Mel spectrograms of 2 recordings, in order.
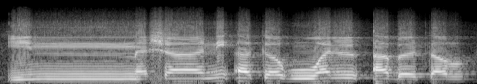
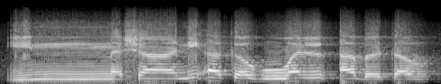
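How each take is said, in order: The two takes are said the same way.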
